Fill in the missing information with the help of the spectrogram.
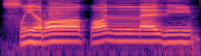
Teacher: alif dan lam tertulis tapi dia tidak dibaca karena yang dibaca adalah lam yang ketiga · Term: alif lam syamsiyah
